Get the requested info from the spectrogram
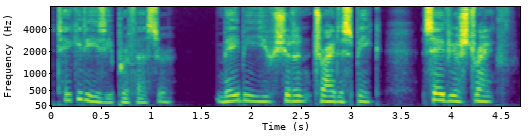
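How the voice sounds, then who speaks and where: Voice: slow, a little mellow, no echo, clean studio sound. A storyteller voicing a devoted young male music student, earnest, emotional and imploring. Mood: anxious concern. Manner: earnest, imploring, high and distraught.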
